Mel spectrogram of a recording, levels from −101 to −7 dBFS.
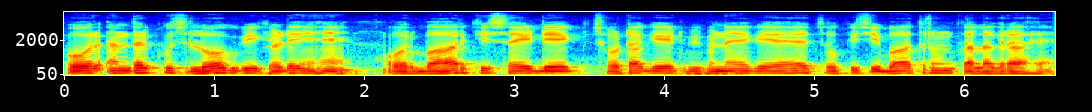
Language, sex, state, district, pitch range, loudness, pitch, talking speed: Hindi, male, Rajasthan, Bikaner, 95-105 Hz, -17 LUFS, 100 Hz, 225 wpm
